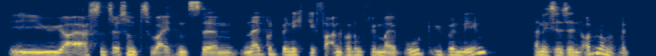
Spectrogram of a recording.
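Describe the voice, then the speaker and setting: This man's voice sits at a medium pitch, with ordinary pitch variation and very even loudness. He keeps a moderate pace, and the sound is dry and close with no echo. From Franconia, Germany. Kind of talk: casual chat.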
